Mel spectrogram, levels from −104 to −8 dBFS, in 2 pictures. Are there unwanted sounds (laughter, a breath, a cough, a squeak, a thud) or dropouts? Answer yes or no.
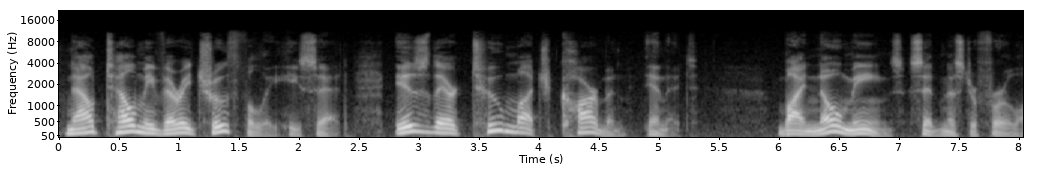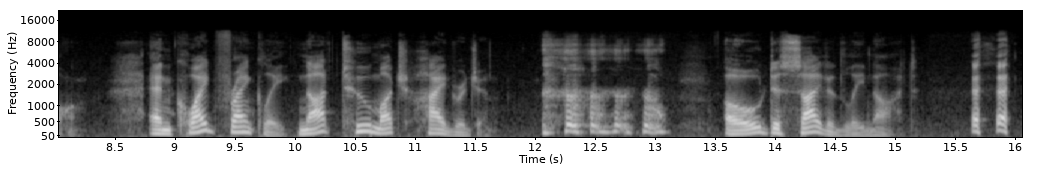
yes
